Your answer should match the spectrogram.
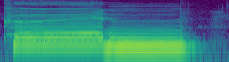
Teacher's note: The tongue stays in the same place and the air shifts to the nose for the N consonant.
